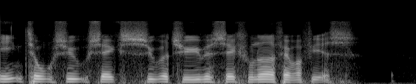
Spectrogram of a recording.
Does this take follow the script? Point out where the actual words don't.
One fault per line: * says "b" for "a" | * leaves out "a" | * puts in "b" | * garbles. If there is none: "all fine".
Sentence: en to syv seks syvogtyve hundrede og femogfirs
* puts in "seks"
